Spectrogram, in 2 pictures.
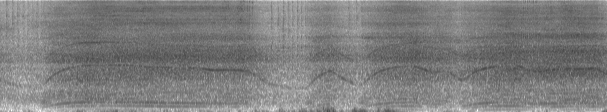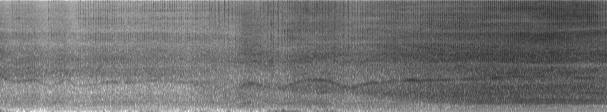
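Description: Backpack leaf blower engine being throttled up and down several times in short revs, then opened up to a steady high-pitched full-throttle run, loudest near the end.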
